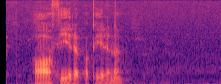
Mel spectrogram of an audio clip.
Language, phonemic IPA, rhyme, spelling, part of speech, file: Norwegian Bokmål, /ˈɑːfiːrəpapiːrənə/, -ənə, A4-papirene, noun, NB - Pronunciation of Norwegian Bokmål «A4-papirene».ogg
- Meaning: definite plural of A4-papir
